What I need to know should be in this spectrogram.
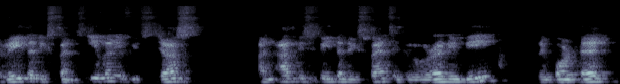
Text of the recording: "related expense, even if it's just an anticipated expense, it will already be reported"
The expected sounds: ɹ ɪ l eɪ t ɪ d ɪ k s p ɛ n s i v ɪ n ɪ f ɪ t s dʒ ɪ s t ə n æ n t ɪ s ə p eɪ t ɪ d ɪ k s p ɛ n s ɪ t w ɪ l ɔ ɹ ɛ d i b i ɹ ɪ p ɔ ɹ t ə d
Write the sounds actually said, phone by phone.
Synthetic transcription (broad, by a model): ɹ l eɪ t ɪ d ɪ k s p ɛ n s i v ɪ n ɪ f ɪ t s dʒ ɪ s t ə n æ n t ɪ s ə p eɪ t ɪ d ɪ k s p ɛ n s ɪ t w ɪ l ɔ ɹ ɛ d i b i ɹ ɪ p ɔ ɹ t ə d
